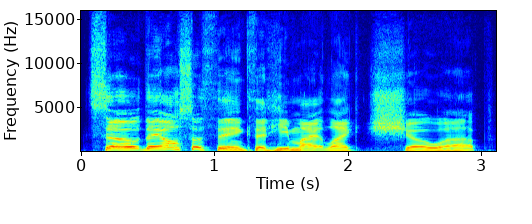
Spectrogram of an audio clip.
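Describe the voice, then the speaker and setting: A man's voice: a little high, expressive, unhurried, no room sound, studio quality. A man with an American accent chatting casually and wryly as he recaps a book as a podcast co-host. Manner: wry, informal, sarcastic.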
